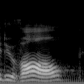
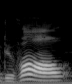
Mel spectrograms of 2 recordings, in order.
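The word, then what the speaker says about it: Duvall: And so, uh, Shelley Duval, uh, uh, her name rhymes with Hall.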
